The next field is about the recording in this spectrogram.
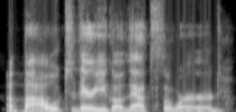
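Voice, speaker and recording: A woman's voice: extremely low pitch, unhurried, dry recording. A woman from the Midwest of the United States hosting a casual livestream chat, talking loosely, swearing freely and laughing often. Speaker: livestream host.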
